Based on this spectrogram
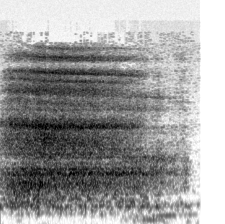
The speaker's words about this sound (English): Good. Do that one more time. Breathe in and out.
